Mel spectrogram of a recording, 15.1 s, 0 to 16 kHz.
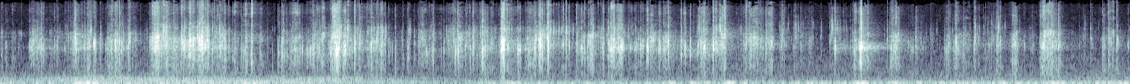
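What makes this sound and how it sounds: A gold and green segmented 3D printed PLA articulated slug toy is held in the fingers, then bent and dangled so its segments click against each other. The result is a quiet, continuous stream of dry, rapid clicks and crinkly rattles, bright in tone with little low end, swelling in brief louder bursts.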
